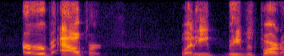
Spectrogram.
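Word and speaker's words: Herb Alpert: was thought it was herb but I was just told no the H is silent it's Herb Albert what he he was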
